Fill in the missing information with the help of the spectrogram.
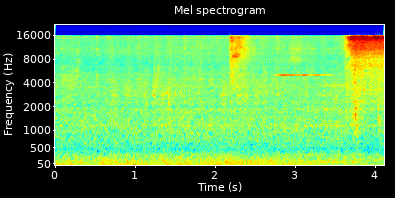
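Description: Autosan Sancity 12 LF low-floor city bus heard from inside, its engine and drivetrain rumbling steadily as it pulls into a stop. About three and a half seconds in, a loud hiss of compressed air from the bus's pneumatic system starts as the bus halts.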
